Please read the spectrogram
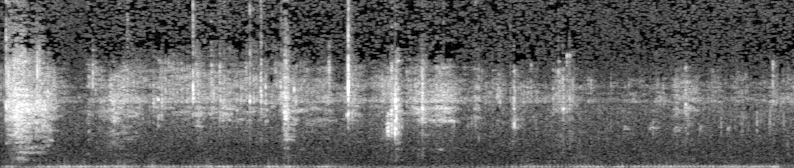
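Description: Near silence: faint scattered ticks and rustles of hands pulling at twigs and roots in wet mud, over a low steady hum.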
